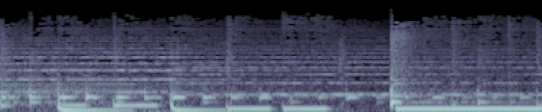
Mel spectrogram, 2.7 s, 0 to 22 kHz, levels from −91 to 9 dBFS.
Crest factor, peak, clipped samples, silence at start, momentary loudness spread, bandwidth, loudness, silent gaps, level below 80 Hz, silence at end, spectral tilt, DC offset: 14 dB; -8 dBFS; under 0.1%; 0 s; 4 LU; 12 kHz; -24 LUFS; none; -30 dBFS; 0 s; -6.5 dB/octave; under 0.1%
